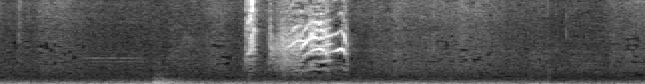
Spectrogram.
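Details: Adult crimson sunbird call in a natural setting: one brief, dense burst of high, rapidly zigzagging chittering notes, with a low hum underneath.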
